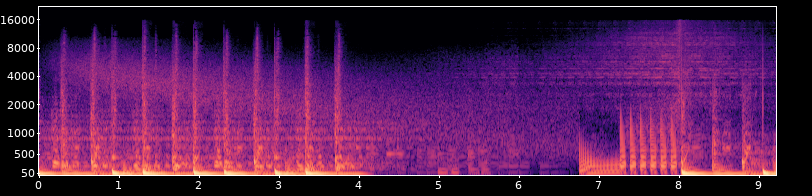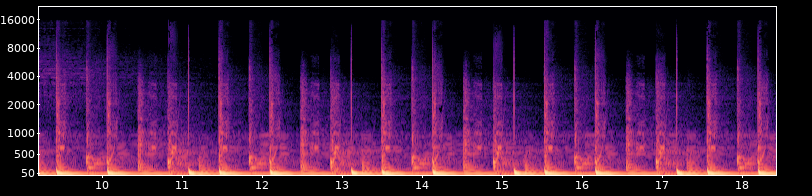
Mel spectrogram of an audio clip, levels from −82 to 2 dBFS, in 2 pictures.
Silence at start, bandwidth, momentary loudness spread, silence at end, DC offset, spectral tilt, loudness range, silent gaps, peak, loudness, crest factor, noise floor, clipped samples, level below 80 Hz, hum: 0 s; 11.5 kHz; 17 LU; 0 s; under 0.1%; -6.5 dB/octave; 9 LU; none; 0 dBFS; -18 LUFS; 14 dB; -41 dBFS; under 0.1%; -14 dBFS; none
